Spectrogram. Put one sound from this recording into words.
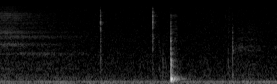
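A chess piece clicks down onto a board.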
